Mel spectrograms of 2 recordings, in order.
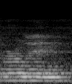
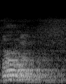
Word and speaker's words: Berlin: And we know it's Berlin, Italy, but here they pronounce it Berlin. Not Berlin, Berlin.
